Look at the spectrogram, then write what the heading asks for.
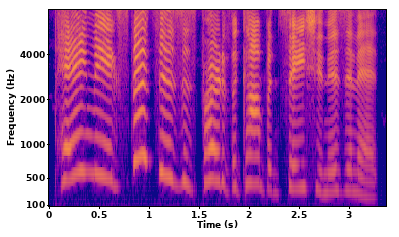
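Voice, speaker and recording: A woman voicing a tiny childlike fairy companion in a video game, squeaky, cheeky and nosy. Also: big pitch swings, moderate pace, dry recording, full character voice. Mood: cheeky, knowing. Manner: talks about self in third person. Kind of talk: English video game voice acting. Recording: music loud behind the voice.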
